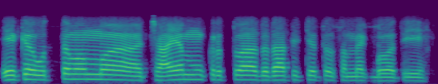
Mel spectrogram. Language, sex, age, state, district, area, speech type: Sanskrit, male, 45-60, Karnataka, Vijayapura, urban, conversation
